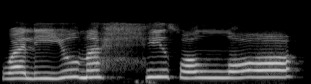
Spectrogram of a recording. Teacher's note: وَلِيُمَحِّصَ اللَّهُ صاد اور لام موٹا پڑا جائے گا، ٹھیک ہے۔ لفظ اللہ اس میں جلالہ سے پہلے زبر ہے تو لام اس لیے موٹا پڑنا ہے، ویسے لام باریک پڑا جاتا ہے۔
